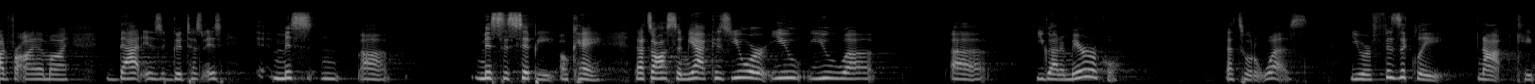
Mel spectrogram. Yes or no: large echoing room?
yes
